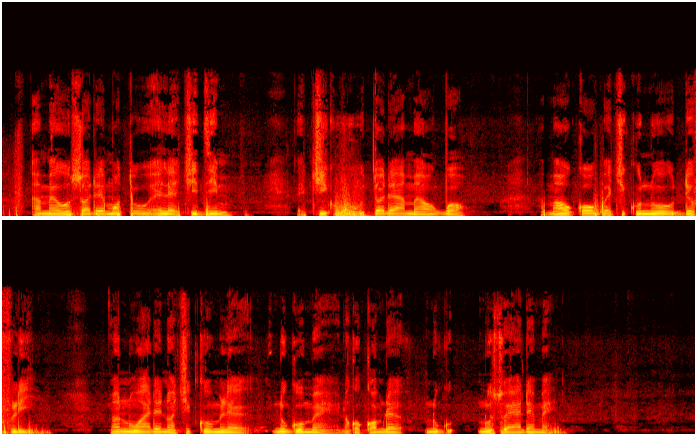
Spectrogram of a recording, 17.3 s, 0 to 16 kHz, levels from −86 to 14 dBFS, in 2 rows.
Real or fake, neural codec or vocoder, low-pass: real; none; 10.8 kHz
